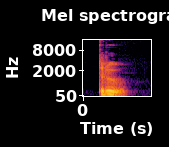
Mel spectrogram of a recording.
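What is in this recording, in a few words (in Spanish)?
"tru" Spanish syllable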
